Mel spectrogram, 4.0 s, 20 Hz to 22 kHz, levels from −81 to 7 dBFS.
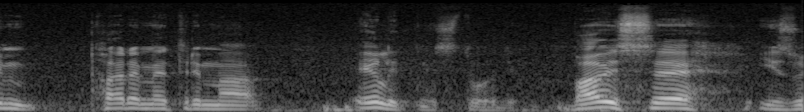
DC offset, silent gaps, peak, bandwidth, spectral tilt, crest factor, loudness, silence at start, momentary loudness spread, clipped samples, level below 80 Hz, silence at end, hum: under 0.1%; none; -6 dBFS; over 20 kHz; -3.5 dB/octave; 20 dB; -23 LUFS; 0 s; 20 LU; under 0.1%; -58 dBFS; 0 s; none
